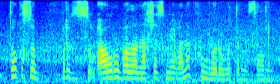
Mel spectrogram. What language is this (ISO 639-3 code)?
kaz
